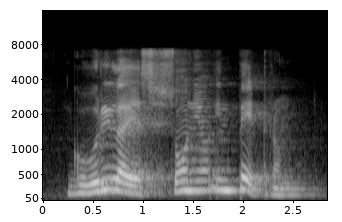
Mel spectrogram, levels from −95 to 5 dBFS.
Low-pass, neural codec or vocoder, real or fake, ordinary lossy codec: 7.2 kHz; none; real; AAC, 96 kbps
